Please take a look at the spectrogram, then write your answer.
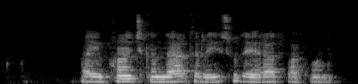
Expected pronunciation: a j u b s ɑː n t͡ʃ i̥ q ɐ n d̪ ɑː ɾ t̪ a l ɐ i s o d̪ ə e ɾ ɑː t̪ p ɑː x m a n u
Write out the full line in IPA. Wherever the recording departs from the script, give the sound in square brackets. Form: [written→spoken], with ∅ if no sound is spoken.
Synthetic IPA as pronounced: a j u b [s→x] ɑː n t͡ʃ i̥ [q→k] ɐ n d̪ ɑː ɾ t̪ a [l→ɾ] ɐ i s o d̪ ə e ɾ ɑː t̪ p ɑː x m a n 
